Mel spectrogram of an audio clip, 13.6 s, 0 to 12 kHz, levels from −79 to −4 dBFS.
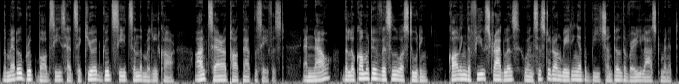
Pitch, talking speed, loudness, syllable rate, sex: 115 Hz, 170 wpm, -18 LUFS, 5.3 syllables/s, male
